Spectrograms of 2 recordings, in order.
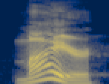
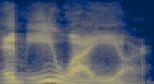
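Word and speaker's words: Mayer: So, it's Meyer, but it's spelled M A Y E R. I thought it was Mer.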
